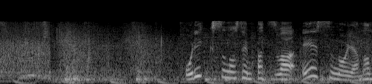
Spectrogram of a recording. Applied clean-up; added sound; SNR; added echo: none; none; none; none.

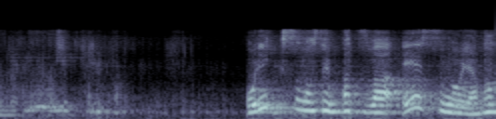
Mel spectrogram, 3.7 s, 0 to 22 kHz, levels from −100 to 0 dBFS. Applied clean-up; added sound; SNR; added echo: neural separator model SepFormer DNS4.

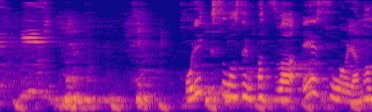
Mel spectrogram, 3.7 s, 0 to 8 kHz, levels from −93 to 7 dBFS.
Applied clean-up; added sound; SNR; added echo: classical method WPE with log-MMSE.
